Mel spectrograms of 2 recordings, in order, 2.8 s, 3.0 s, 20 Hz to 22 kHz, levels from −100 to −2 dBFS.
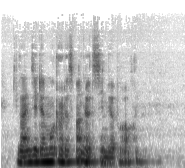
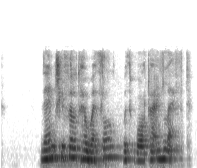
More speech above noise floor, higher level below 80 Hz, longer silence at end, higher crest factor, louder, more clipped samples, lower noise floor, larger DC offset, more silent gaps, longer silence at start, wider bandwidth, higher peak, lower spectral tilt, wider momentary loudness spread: second, 38 dB vs 60 dB; first, -48 dBFS vs -56 dBFS; first, 0.6 s vs 0.2 s; about the same, 14 dB vs 16 dB; first, -15 LUFS vs -25 LUFS; neither; second, -52 dBFS vs -84 dBFS; neither; neither; second, 0.25 s vs 0.6 s; first, 8.2 kHz vs 7.4 kHz; first, -2 dBFS vs -10 dBFS; about the same, -8 dB/octave vs -7 dB/octave; first, 17 LU vs 7 LU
